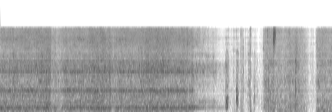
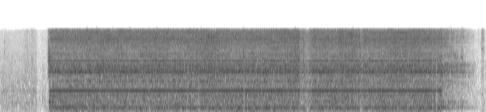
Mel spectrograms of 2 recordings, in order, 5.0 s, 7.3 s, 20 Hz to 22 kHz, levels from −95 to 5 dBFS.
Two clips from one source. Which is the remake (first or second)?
first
